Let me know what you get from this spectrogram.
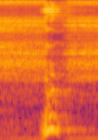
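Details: One short, full-throated bark from a Great Dane playing with a flying RC helicopter, set against the toy's continuous high-pitched hum.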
